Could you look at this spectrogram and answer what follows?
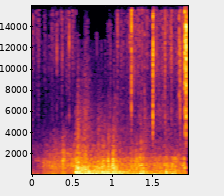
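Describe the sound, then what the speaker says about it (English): A low, rumbling thunder roll from a lightning strike in the game Lyre swells about half a second in and holds steady, with a rain-like wash throughout and no talking. "Raynar flinches as lightning strikes over the horizon"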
